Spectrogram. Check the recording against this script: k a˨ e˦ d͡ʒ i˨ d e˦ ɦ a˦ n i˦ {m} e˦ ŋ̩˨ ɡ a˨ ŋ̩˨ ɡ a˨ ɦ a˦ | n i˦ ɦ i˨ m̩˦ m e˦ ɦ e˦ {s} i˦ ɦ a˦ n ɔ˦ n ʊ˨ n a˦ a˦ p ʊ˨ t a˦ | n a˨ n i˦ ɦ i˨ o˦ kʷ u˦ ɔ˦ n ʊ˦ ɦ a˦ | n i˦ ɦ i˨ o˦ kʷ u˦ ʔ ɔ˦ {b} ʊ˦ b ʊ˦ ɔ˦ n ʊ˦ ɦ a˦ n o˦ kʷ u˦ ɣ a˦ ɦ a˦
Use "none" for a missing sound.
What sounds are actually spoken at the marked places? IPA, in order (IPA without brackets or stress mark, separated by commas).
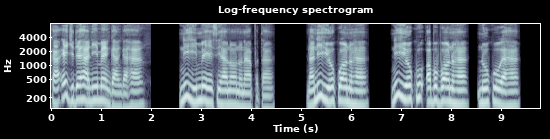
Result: m, s, b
